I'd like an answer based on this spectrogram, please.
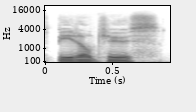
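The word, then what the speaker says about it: Betelgeuse: I found out after the stream was over that the name of the place is Beetlejuice, and it's spelled like the star.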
